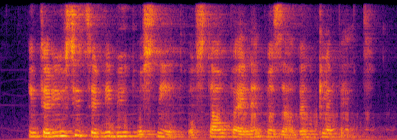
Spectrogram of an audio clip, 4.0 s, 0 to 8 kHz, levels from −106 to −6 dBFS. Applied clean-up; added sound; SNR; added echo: neural separator model SepFormer DNS4.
